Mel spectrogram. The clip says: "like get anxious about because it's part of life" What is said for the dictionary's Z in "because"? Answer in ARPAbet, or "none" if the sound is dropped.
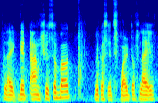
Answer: S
